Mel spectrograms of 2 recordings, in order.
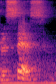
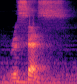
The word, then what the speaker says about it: recess: Over here the word recess has 2 pronunciations. If you are in Britain, you will say recess. But if you are in America, you can say recess.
